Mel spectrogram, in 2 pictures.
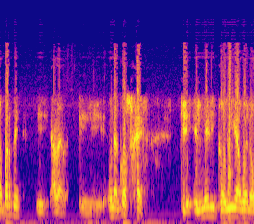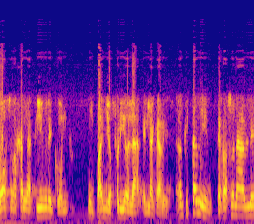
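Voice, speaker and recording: A man at a fairly high pitch, with ordinary pitch variation and a moderate pace. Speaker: economist. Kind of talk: casual radio interview. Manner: halting.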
